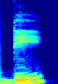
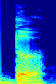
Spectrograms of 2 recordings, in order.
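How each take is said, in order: First: It is said with a long 'ee' vowel. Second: It is said with a short 'uh' vowel. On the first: The next word begins with a vowel. "वहां पर हम क्या बोलेंगे" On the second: The next word begins with a consonant. "व्यंजन से आगे लगा हुआ तो इसको हम क्या करेंगे"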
